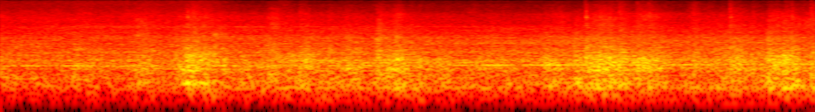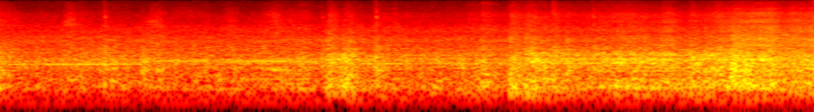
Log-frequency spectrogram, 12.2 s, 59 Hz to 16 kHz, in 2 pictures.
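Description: Interior running noise of a JR Kyushu 305 series electric train in motion, heard in motor car MoHa 305-103, with the wheels knocking over rail joints a few times. It grows a little louder near the end.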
